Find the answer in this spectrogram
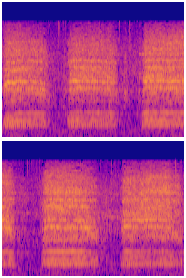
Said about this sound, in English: Hurry up, Frosty. The train is pulling out.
